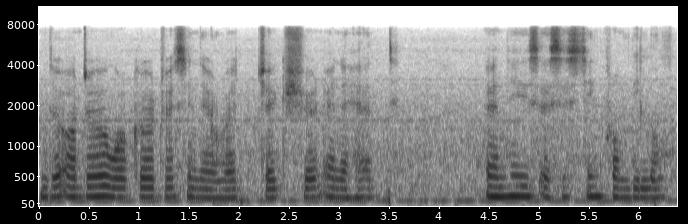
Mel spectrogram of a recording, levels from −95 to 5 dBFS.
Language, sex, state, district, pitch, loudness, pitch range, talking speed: English, male, Nagaland, Dimapur, 155 Hz, -16 LUFS, 145-160 Hz, 160 wpm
